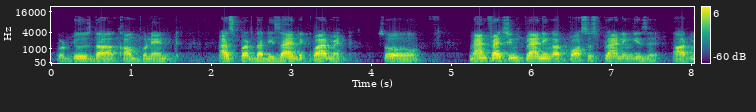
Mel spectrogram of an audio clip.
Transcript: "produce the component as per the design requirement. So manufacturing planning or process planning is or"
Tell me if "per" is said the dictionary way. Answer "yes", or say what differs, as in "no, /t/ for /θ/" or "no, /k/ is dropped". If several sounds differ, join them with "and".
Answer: no, /f/ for /p/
